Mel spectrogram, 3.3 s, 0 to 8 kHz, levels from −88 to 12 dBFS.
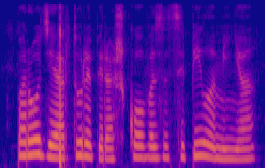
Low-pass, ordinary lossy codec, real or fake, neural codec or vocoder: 7.2 kHz; none; real; none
